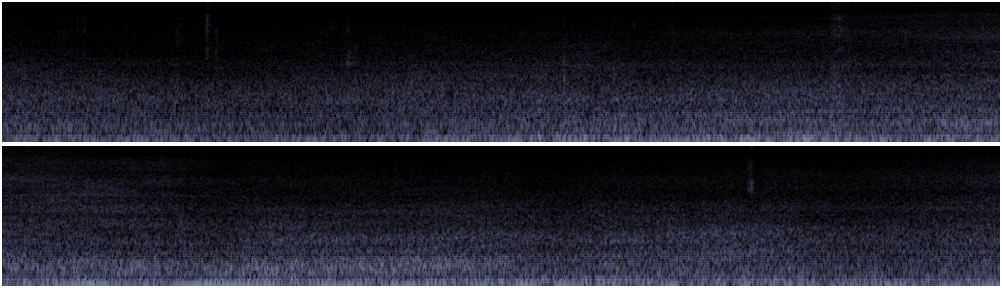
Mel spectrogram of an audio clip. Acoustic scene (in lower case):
street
